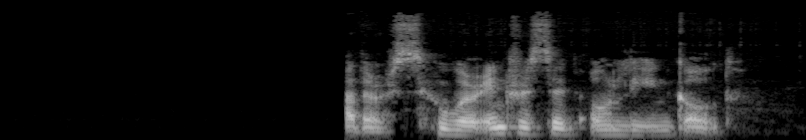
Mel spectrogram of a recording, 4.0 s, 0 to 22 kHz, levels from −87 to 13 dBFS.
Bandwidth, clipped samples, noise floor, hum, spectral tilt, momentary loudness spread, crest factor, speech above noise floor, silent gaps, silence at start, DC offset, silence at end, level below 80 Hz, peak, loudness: 16 kHz; under 0.1%; -83 dBFS; none; -4 dB/octave; 8 LU; 18 dB; 63 dB; none; 1.7 s; under 0.1%; 0.35 s; -68 dBFS; -4 dBFS; -20 LUFS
